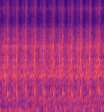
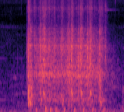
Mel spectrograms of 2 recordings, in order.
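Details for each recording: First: Honda Beat FI with a severely weak fuel pump, fed from a hand-pumped pressurized infusion bottle instead of the pump: quick even putter with light ticking, holding a steady idle once fuel pressure is restored. Normal idle. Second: Honda Beat FI scooter with weak fuel pump pressure, tested with petrol fed by a hand-pumped infusion bottle instead of the pump, fuel not yet pumped: the electric starter whirs with quick even compression pulses but the engine never fires. Cranks, no start.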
